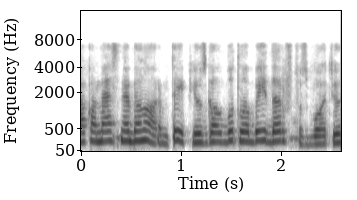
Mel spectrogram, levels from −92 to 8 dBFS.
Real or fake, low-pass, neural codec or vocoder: fake; 7.2 kHz; codec, 16 kHz, 4 kbps, FreqCodec, smaller model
